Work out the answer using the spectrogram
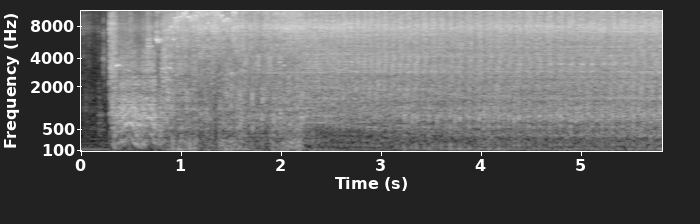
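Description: Opel six-cylinder engine on triple Weber IDF 44 carburettors, with a header and a 304-degree camshaft, starting up a moment in. It catches, its speed wavers for a second or two, then it settles into steady running. This is a first start on the carburettors, which are not yet adjusted.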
